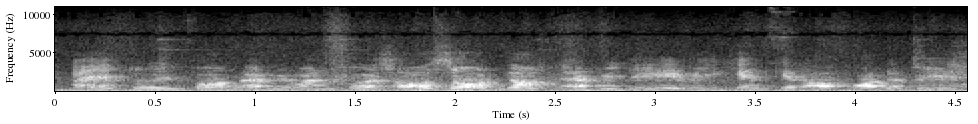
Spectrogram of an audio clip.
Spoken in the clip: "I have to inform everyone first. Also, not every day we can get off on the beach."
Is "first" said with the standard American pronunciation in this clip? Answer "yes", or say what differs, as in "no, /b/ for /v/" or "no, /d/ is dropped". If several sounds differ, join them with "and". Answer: no, /t/ is dropped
